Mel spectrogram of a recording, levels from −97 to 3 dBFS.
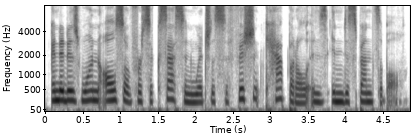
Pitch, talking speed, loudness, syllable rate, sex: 215 Hz, 170 wpm, -18 LUFS, 5.4 syllables/s, female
